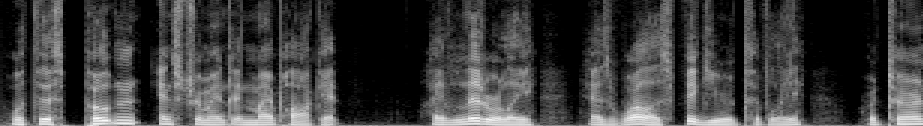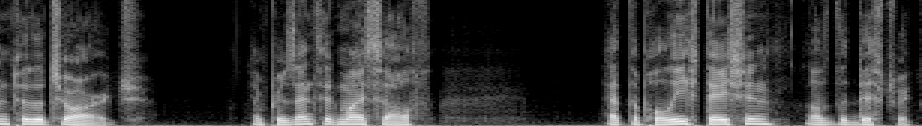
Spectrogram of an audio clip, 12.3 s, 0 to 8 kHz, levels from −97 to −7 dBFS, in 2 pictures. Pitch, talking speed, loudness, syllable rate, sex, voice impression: 130 Hz, 130 wpm, -19 LUFS, 5.5 syllables/s, male, very masculine, very adult-like, very middle-aged, very thick, slightly relaxed, slightly weak, slightly dark, slightly soft, muffled, slightly halting, slightly raspy, cool, intellectual, slightly refreshing, sincere, calm, very mature, friendly, very reassuring, wild, slightly sweet, kind, modest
